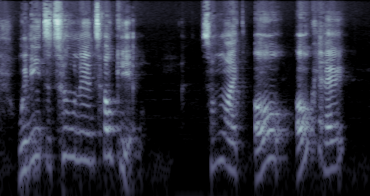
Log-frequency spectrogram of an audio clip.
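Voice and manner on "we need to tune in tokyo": put-on, very urgent, pressing tone. A speaker retells what others kept demanding, imitating their urgent tone. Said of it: "they would say it with such such urgency".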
